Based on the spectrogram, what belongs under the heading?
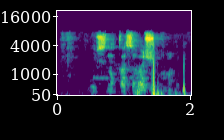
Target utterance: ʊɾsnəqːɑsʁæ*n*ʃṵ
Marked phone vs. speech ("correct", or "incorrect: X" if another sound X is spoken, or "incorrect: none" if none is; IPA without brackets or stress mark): incorrect: none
